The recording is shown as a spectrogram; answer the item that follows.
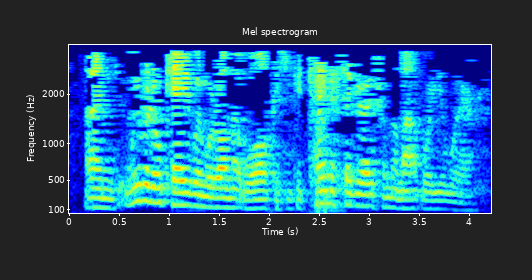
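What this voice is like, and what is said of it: Irish accent. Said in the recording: “You can tell from my accent, I come from Ireland.”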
